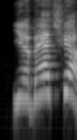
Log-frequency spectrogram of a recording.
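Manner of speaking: Minnesotan accent on you betcha. Announcing a dice roll number, trying out a Minnesotan accent. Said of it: "That was Minnesotan".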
